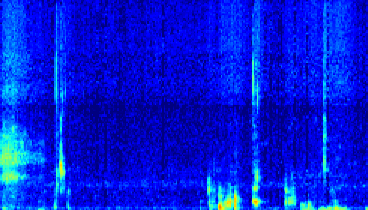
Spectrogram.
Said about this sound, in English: Excuse me. Let me just get a quick drink of water.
